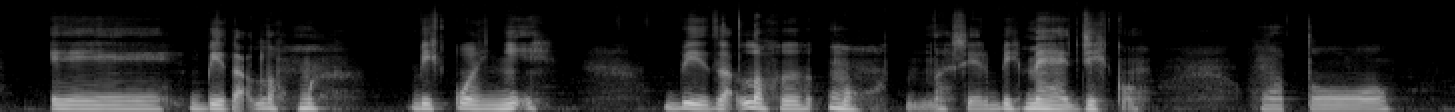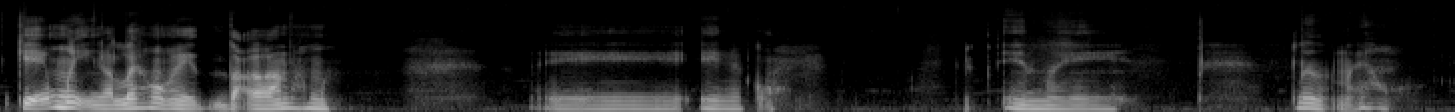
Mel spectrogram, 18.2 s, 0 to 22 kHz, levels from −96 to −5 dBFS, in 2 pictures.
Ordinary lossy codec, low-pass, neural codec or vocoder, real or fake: none; 19.8 kHz; none; real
